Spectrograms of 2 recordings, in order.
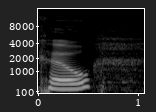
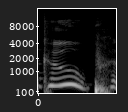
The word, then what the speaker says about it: coup: to find out that you don't pronounce the pee and ku that was a really rude i was going up to my friends being like oh my god what a coop they all were like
